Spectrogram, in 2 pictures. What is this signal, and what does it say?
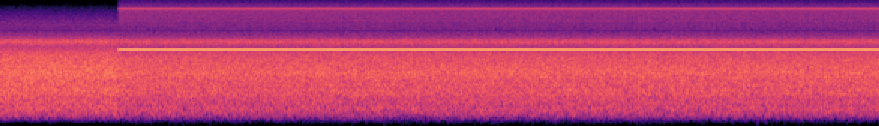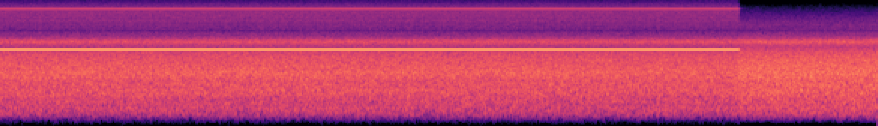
A steady tone, with radio hiss. There is no code.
